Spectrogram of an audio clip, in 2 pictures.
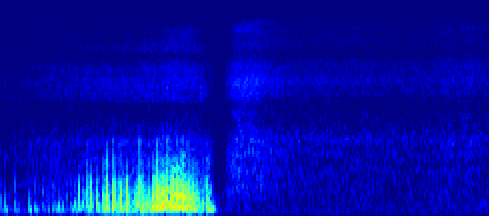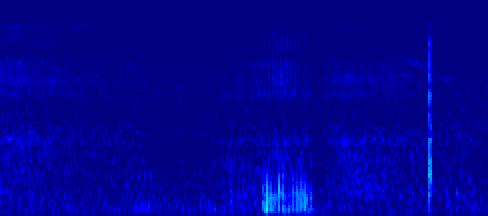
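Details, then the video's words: Dreaming pug at rest gives one loud, raspy snore lasting about a second, then near silence, a much softer short snort-like breath later and a single sharp click near the end. "My Pug Snoring and Dreaming"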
